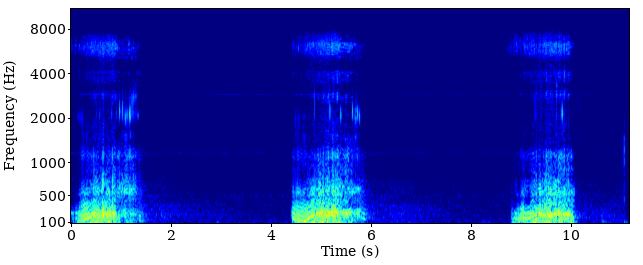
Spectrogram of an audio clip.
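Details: Staffordshire bull terrier sleeping and snoring loudly: rattling snores, three in about eleven seconds, with quiet pauses between breaths.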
